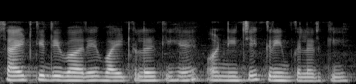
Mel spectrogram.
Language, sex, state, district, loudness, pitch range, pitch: Hindi, female, Uttar Pradesh, Lucknow, -18 LUFS, 180-195 Hz, 185 Hz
